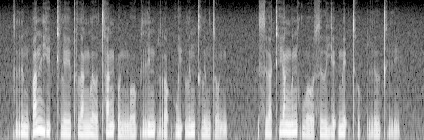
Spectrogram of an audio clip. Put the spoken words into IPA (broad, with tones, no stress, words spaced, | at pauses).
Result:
krɯ˨˩ŋpa˥˩n ji˥˩ʔ kʰleː˦˥pʰla˦˥ŋ lɤː˩˦tʰa˥˩ŋʔo˨˩nŋoː˦˥ kri˥˩nprɔ˦˥ʔkwi˦˥ʔ lɯ˥˩ŋkʰlɯ˧ŋto˨˩n | sɯ˨˩a̯kʰi˥˩a̯ŋo˥˩n kwoː˩˦sɯː˨˩ je˥˩ʔme˥˩ʔ tʰu˨˩k̚prɯː˦˥kʰri˨˩t̚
